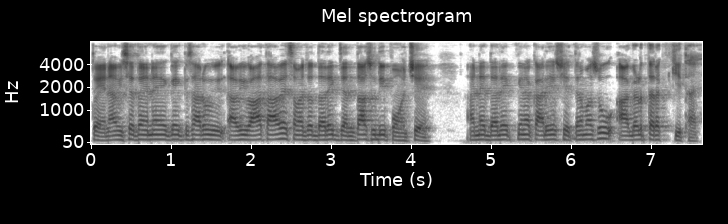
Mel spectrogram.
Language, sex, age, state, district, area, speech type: Gujarati, male, 30-45, Gujarat, Ahmedabad, urban, spontaneous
